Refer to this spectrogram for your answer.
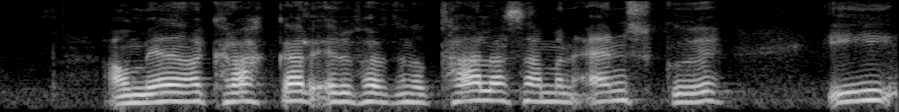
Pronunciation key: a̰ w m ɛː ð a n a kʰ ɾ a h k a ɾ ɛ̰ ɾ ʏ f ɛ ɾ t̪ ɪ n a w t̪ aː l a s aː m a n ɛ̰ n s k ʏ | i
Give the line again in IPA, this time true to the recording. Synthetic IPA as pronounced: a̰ w m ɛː ð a n a kʰ ɾ a h k a ɾ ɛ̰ ɾ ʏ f a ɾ t̪ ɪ n a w t̪ʰ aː l a s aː m a n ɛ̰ n s k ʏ | i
